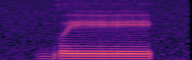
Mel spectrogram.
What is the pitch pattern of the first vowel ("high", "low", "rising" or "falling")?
high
